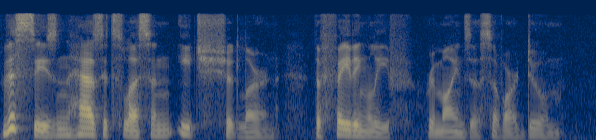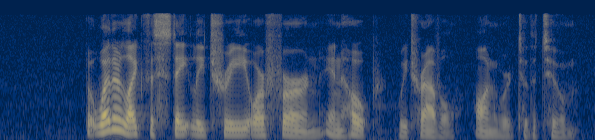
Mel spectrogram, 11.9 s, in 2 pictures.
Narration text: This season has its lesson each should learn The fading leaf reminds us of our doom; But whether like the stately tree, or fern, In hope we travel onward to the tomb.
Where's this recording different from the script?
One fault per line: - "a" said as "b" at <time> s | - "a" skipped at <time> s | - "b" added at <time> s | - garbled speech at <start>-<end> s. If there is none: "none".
none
